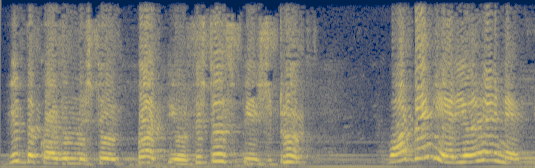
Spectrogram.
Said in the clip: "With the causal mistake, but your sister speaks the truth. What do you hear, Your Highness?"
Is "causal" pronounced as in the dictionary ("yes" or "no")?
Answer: no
